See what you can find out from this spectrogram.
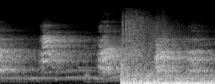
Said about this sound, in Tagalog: maingay yung aso ko sa back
